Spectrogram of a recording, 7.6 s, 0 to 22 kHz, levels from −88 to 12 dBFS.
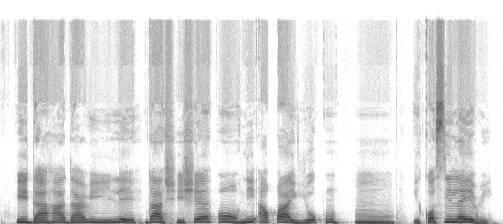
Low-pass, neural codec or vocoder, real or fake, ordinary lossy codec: none; none; real; none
